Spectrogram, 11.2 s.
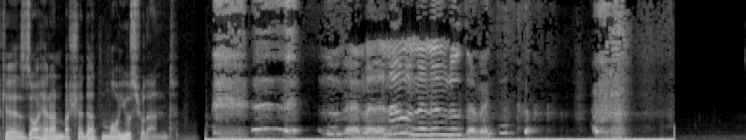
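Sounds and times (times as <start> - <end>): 
speech: 0.0 - 3.8, 5.2 - 8.0
girl crying and wailing in Afghanistan: 3.1 - 9.5.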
